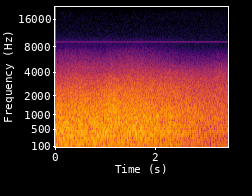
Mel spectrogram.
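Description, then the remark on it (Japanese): Gentle ocean waves at Isohama Beach in Yamamoto town wash steadily in a broad, hissing roar, with no distinct crashes. The sound stays fairly even and eases slightly toward the end, and no voices are heard. “とても穏やかでゆったりとしたこの波は、いいことも悪いこともすべて受け入れている、そんな音にさえ聞こえます。”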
